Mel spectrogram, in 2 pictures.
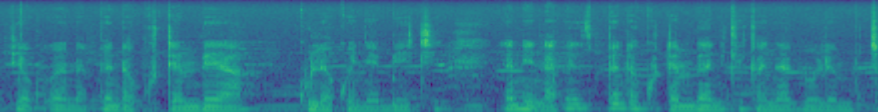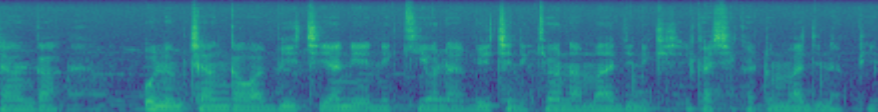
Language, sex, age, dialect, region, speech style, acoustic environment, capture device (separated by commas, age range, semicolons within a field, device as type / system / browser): Swahili, male, 18-24, Kenya - Mombasa, Kenya, relaxed, silence, desktop / Windows / Chrome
